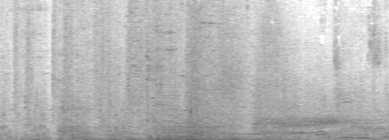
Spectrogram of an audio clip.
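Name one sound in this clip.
Fiery magic blasts boom and crackle.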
